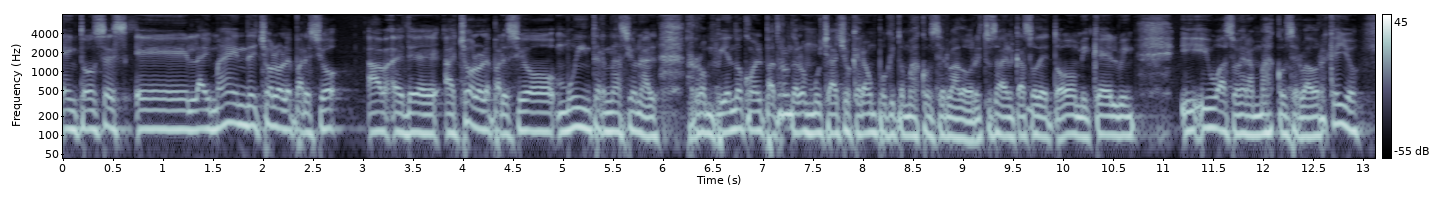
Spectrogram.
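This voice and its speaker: A man speaks with a Dominican accent at a very even loudness. Noticeable background noise runs under his voice. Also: ordinary pitch variation, fairly quick pace. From Dominican Republic, Santo Domingo area (Herrera). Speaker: singer and NBA commentator. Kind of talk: interview.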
